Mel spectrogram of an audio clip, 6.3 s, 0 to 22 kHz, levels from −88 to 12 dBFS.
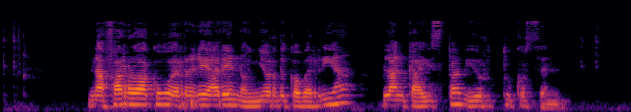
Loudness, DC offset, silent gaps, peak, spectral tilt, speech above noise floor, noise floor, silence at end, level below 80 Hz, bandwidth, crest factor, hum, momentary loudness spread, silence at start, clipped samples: -24 LUFS; under 0.1%; none; -8 dBFS; -7 dB/octave; 51 dB; -74 dBFS; 0.65 s; -64 dBFS; 11.5 kHz; 18 dB; none; 17 LU; 0.9 s; under 0.1%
